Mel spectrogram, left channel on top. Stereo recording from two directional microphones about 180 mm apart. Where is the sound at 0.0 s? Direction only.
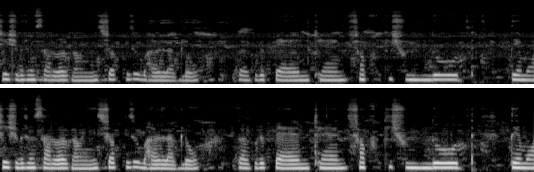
20° right (ahead or behind).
